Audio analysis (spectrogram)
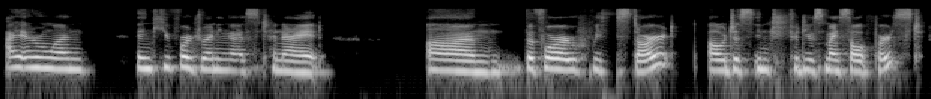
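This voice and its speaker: A woman's voice: a little high, steady tone, a little slow, a little mellow. A young woman from China hosting a student Q&A on a video call, hesitant with many fillers. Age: young adult. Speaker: host, student club co-president. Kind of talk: casual moderating on a video call.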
